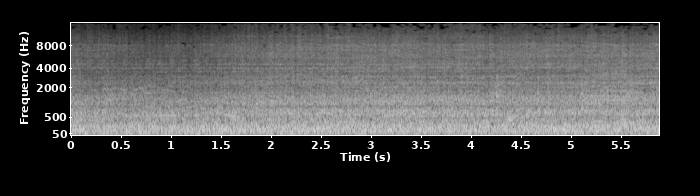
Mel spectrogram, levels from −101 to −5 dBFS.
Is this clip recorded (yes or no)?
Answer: yes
